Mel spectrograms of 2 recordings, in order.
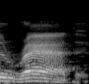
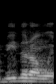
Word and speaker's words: read: This comic book is red 라고 읽어야 되는 거 알죠? read라고 읽으면 안 되는 거 알죠?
